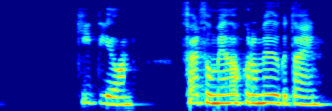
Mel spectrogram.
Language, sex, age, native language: Icelandic, female, 40-49, Icelandic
